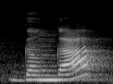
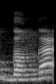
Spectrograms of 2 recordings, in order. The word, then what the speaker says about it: गंगा: लेकिन इसके ऊपर ये जो हमने आधा अनुस्वार किया है यानी कि डॉट किया है, उसकी मदद से हम इसको गंगा कहेंगे।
